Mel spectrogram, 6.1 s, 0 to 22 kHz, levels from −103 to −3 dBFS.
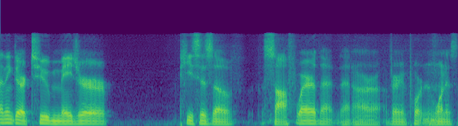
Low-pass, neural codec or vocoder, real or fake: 7.2 kHz; codec, 16 kHz in and 24 kHz out, 1 kbps, XY-Tokenizer; fake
